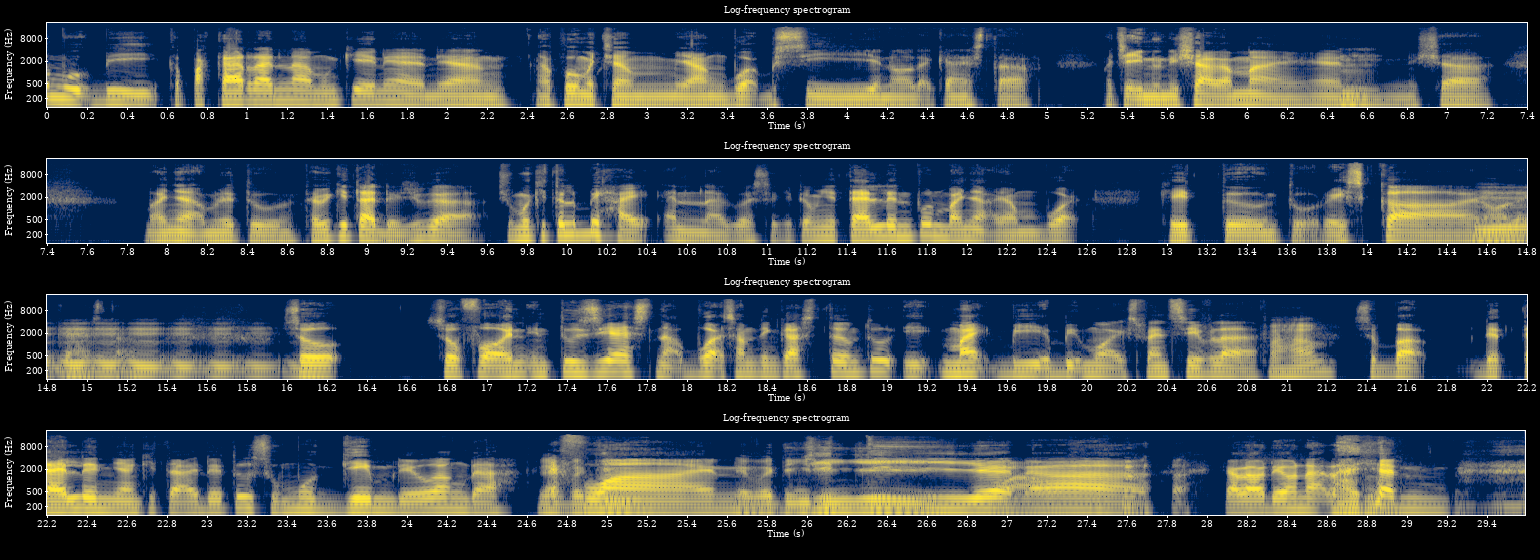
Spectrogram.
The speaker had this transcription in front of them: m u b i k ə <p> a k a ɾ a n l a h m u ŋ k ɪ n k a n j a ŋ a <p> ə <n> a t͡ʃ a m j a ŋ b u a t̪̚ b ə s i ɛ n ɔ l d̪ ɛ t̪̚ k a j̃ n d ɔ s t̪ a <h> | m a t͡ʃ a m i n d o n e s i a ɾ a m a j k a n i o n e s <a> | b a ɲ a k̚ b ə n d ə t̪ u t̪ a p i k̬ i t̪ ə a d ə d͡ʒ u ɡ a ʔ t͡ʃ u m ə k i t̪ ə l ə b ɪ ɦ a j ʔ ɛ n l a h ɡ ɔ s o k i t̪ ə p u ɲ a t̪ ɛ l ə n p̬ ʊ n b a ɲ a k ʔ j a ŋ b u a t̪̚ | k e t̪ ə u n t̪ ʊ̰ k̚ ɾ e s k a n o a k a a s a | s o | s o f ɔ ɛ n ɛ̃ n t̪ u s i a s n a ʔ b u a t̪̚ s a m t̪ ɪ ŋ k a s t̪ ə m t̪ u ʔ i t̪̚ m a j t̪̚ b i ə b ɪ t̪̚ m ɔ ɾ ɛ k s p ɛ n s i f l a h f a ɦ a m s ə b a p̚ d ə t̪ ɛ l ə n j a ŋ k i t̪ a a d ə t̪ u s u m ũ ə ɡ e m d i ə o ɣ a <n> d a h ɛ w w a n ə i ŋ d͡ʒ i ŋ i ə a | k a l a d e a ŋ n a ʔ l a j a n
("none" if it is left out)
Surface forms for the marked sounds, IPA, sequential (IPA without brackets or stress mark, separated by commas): p, p, m, f, a, ŋ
